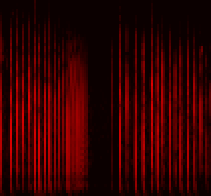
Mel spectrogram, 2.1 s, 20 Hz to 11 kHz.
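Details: At dusk by a lake in Curraghchase Forest Park, Limerick, Ireland, a Daubenton's bat flies about 25 cm above the water; its echolocation through a detector is dry, toneless ticks with irregular rhythm, briefly speeding into a buzz.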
